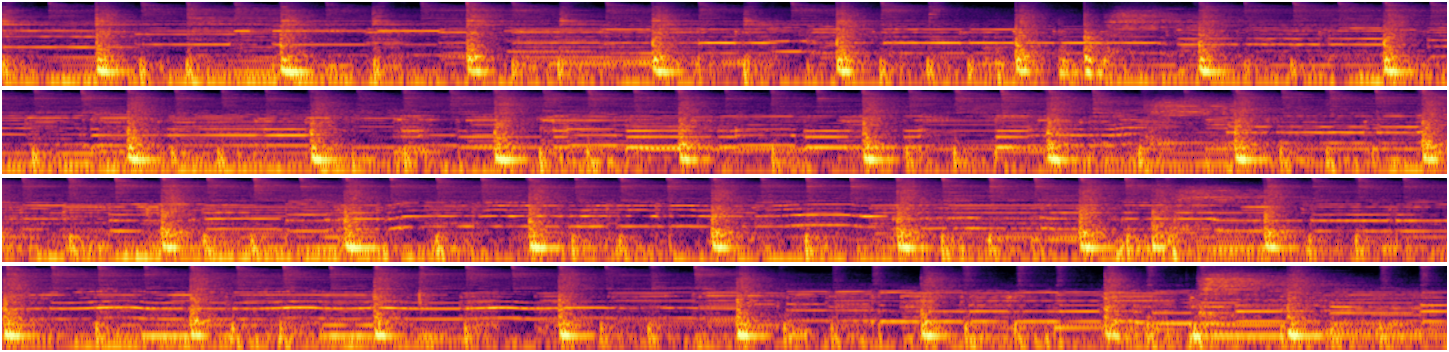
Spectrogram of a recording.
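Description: Live rock band playing: a drum kit keeps a steady beat under bass and electric guitars, with a lead line of sliding, wavering notes.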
